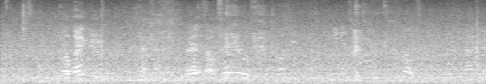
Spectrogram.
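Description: A man speaks calmly in an echoing hall, a little way off.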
